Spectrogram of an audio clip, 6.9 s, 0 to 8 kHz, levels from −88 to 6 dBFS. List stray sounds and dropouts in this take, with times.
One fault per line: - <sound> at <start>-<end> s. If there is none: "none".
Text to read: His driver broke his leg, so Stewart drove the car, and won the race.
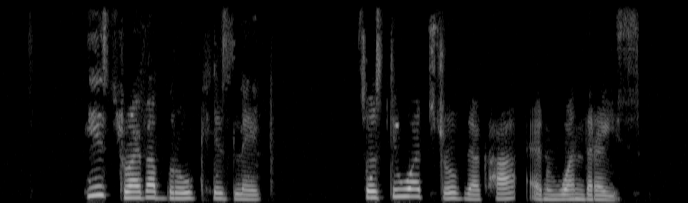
none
